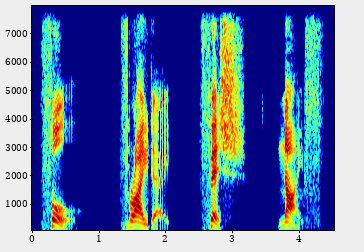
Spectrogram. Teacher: known as a fricative the first fricative given is this is produced by putting your top teeth close to the bottom lip and this sound is unvoiced which means that you don't have to strain your vocal chords just pass air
